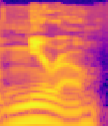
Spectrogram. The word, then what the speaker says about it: Nero: So if I said Nero right there, I meant Nero. I always confuse that because I try and say it with like the Spanish pronunciation, but I think it is in fact Nero.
